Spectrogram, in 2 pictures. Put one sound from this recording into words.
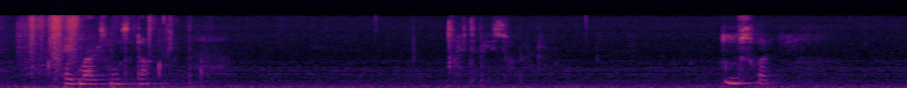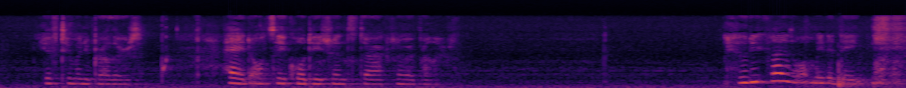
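A teenage girl talks casually, close by.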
